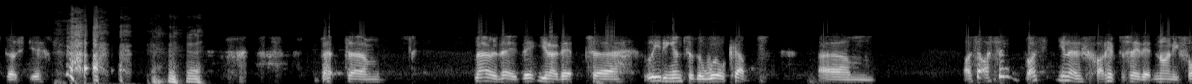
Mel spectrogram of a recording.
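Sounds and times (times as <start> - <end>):
speech: 0.1 - 2.2, 3.2 - 3.9, 4.8 - 8.8, 9.6 - 11.9
throat clearing: 0.6 - 2.0
laughter: 0.6 - 2.4.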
